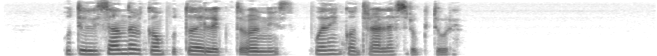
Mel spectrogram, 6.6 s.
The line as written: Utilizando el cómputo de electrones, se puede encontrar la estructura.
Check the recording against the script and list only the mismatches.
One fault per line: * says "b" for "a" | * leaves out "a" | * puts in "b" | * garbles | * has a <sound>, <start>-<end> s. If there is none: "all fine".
* leaves out "se"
